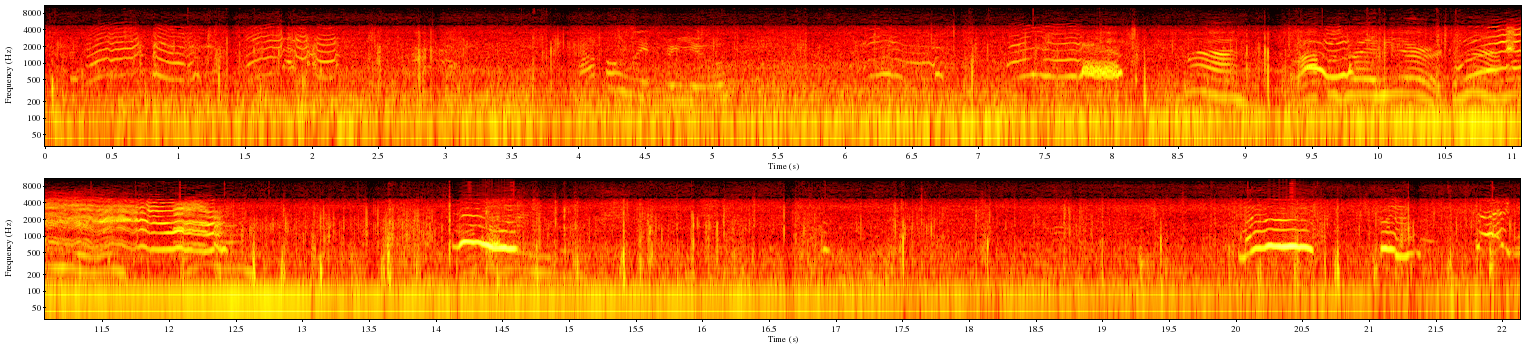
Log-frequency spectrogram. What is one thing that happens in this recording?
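Waterfowl on the water honk and call repeatedly.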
